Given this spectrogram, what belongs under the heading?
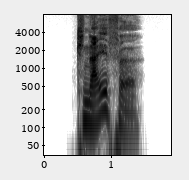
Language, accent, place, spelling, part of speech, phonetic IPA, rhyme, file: German, Germany, Berlin, kneife, verb, [ˈknaɪ̯fə], -aɪ̯fə, De-kneife.ogg
- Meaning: inflection of kneifen: 1. first-person singular present 2. first/third-person singular subjunctive I 3. singular imperative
